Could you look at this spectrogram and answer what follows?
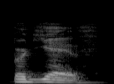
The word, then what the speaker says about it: Berdyaev: 1948, death and exile of Nikolai Berdyaev. I said that wrong. Berdyaev. just Berdyaev, almost like it might be French, a Russian Orthodox political theorist and associate of Jacques Martin and his circle.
